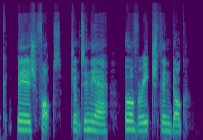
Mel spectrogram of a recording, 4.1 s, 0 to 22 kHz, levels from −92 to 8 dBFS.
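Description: A speech clip carrying plainly audible Opus compression from start to finish: the sound turns rough and grainy, with noise filling the upper bands rather than the swirling, hollowed-out artefacts of MP3. Full bandwidth is kept, and the damage points to a low bitrate around 24 kbps, likely in Opus's CELT music mode.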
